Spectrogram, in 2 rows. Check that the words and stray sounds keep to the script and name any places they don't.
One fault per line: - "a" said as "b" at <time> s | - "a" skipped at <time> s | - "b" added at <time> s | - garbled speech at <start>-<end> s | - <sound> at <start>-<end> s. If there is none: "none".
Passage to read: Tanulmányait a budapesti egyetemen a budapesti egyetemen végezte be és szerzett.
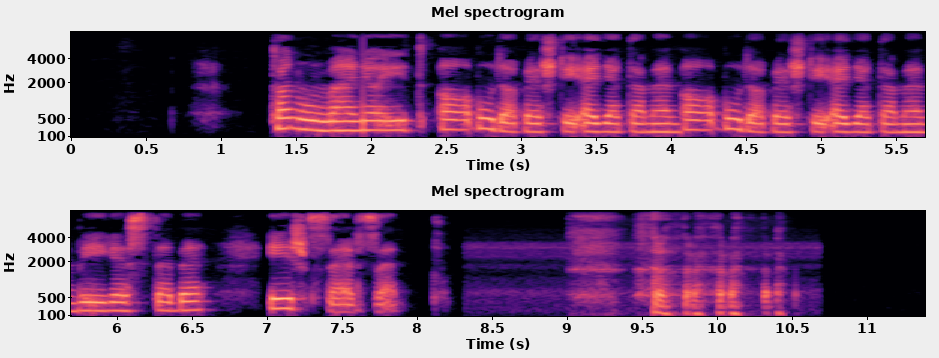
- laugh at 9.0-10.6 s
